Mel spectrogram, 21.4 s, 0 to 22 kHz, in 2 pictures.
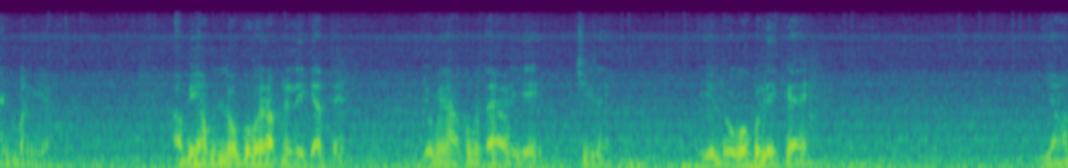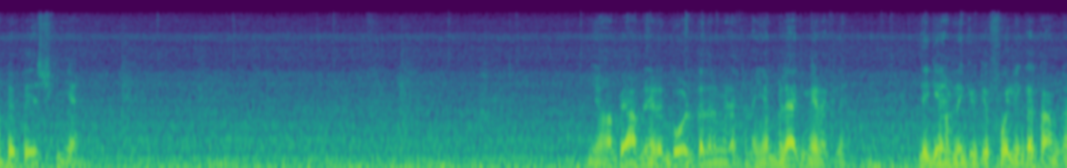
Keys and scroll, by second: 0.0-1.7 typing, 1.8 super+-, 2.0 super+-, 2.2 super+-, 7.5 super+c, 9.7 typing, 10.5 super+v, 11.3 typing, 17.3 v, 17.6 super+-, 17.7 super+-, 17.9 super+-, 18.4 typing, 20.3 i.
